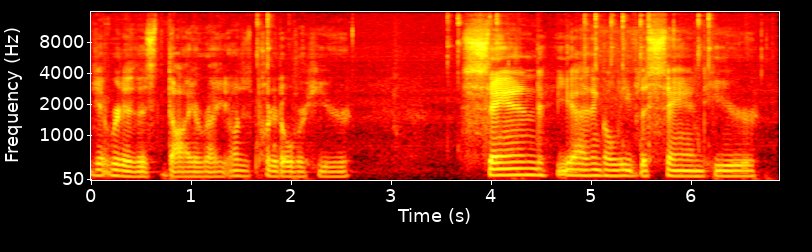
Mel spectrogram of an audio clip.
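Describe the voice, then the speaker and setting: Noticeable background noise runs under a man at a medium pitch. He speaks at a fairly slow pace with fairly even intonation. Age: 20s. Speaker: gaming YouTuber. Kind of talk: gameplay commentary. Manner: casual, rambling with fillers.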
